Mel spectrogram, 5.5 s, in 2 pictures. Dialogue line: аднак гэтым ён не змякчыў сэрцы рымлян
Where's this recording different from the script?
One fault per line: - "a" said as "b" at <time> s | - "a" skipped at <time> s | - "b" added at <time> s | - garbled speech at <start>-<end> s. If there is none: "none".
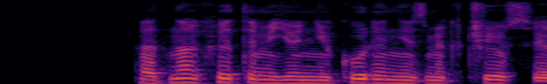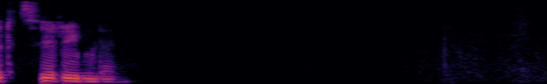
- "ніколі" added at 1.6 s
